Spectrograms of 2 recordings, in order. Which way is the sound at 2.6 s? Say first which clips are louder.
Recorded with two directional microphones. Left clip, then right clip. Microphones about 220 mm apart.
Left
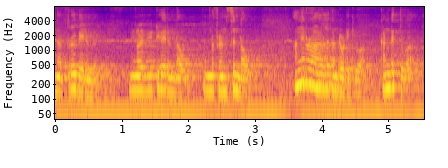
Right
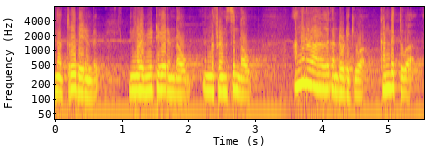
Right 7 dB; 25° right (ahead or behind).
